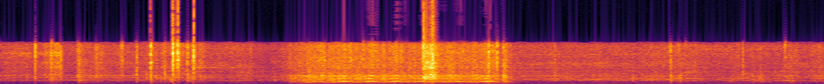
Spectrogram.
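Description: Domestic sewing machine running a burst of stitching for about two seconds in the middle, with light clicks of fabric and machine handling before and after.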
